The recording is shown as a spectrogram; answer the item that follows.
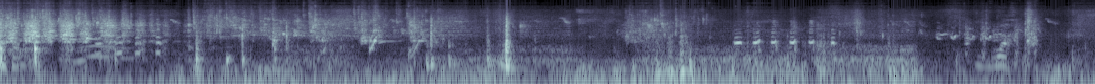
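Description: Chickens clucking, with a run of short clucks about seven seconds in, over water swishing and splashing as a cooking pot is scrubbed out by hand, with a few knocks of the pot.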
